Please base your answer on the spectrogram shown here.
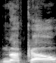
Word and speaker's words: Nação: The other track is a cover by João Bosco, and it's called Nação. A lot of people are gonna pronounce it Nacau. I don't mind, call it what you want.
